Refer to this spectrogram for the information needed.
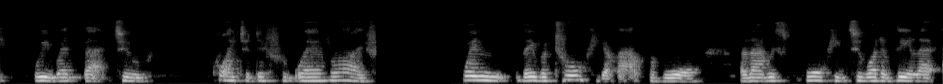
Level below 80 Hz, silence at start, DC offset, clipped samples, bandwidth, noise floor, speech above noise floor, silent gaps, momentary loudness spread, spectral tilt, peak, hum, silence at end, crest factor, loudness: -70 dBFS; 0 s; under 0.1%; under 0.1%; 8 kHz; under -90 dBFS; over 70 dB; none; 9 LU; -9 dB/octave; -6 dBFS; none; 0.05 s; 16 dB; -21 LUFS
